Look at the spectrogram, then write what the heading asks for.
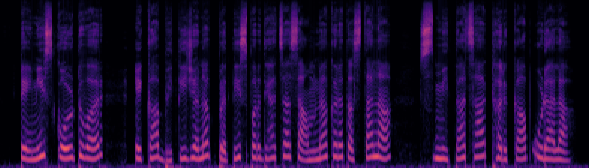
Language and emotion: Marathi, fearful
